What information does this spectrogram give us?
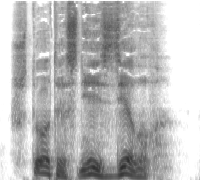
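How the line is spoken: Hoarse rasp. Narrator (Russian): Прохрипел Гевлерон

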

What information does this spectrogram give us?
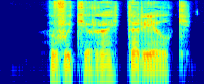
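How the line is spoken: Unexpected mumble. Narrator (Russian): Лара неожиданно для себя пробормотала

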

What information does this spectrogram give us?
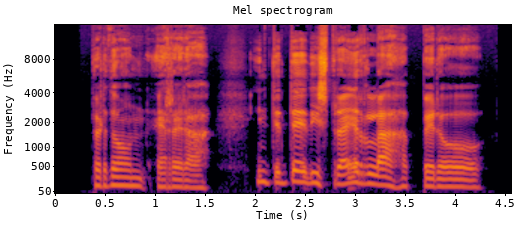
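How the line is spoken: Low voice. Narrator (Spanish): Pinzón dice en voz baja

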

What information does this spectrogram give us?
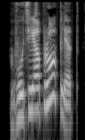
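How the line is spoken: Exclaimed. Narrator (Russian): воскликнул

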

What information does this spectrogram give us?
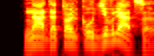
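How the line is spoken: Old man, tinny voice. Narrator (Russian): жестяным голосом сказал старик Кукушкин

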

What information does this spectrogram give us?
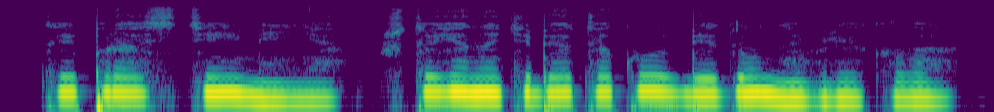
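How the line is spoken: Whisper. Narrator (Russian): шепнула

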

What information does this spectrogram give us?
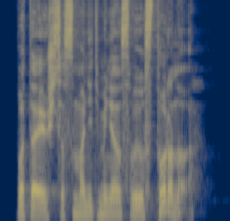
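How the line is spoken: Cold question. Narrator (Russian): холодно спросил Манхао

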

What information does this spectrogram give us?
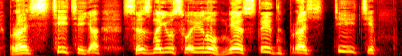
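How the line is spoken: Loud sobbing. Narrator (Russian): Он продолжал громко рыдать

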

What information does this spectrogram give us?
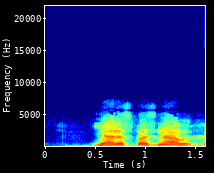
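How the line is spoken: Offended. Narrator (Russian): обиженно ответил Сунь-Укун

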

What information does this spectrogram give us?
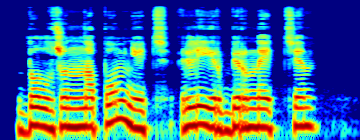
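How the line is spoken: Bored voice. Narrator (Russian): скучающим голосом сказал принц

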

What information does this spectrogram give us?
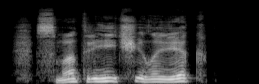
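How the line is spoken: Muffled, slightly hoarse voice. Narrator (Russian): говорила она глухим, чуть хриплым голосом

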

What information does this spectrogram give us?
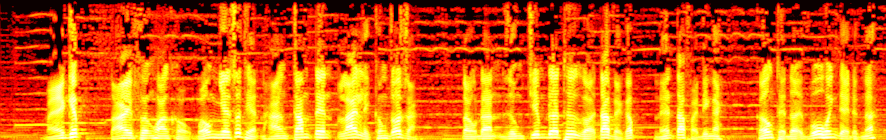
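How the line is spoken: Angry speech. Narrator (Vietnamese): tức giận nói

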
